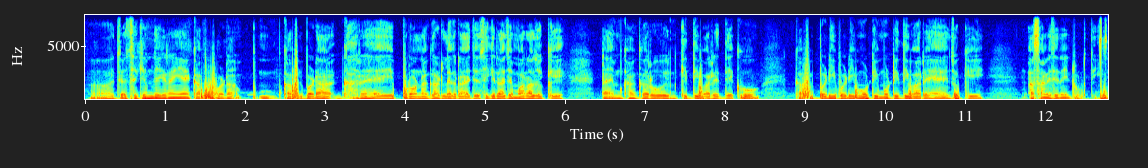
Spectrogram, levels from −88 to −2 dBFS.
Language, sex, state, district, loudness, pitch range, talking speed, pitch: Hindi, male, Uttar Pradesh, Muzaffarnagar, -21 LUFS, 105-110 Hz, 210 wpm, 105 Hz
